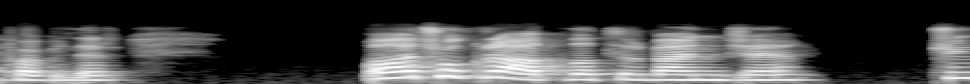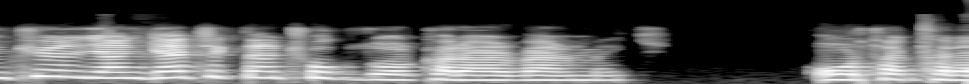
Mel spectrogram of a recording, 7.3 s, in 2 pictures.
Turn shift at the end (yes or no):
yes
